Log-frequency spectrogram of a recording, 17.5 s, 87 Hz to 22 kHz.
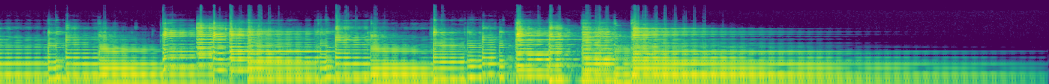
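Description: Sunburst Les Paul-style electric guitar played through an Artesound Vibrosound hand-wired 30 W amp with 5881 power tubes, into a 1x12 closed cabinet with a Jensen Raptor speaker: chords strummed, the volume pulsing about five times a second from the amp's tremolo. About ten and a half seconds in, a last chord is struck and rings out, fading while it keeps pulsing.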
